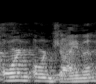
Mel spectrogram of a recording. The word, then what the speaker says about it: Orangina: Half, Orangina yeah. is how it's pronounced.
